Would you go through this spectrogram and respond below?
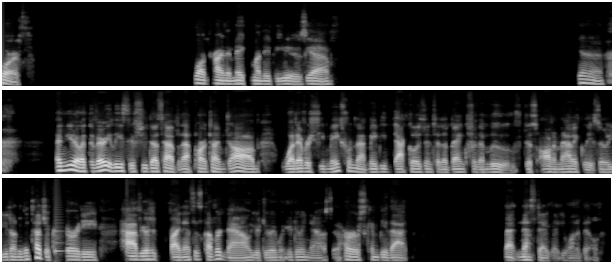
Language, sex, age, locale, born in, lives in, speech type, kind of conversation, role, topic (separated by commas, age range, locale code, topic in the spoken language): English, male, 50-54, en-US, United States, United States, conversation, advice, advisor, How can I make plans when I'm uncertain?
